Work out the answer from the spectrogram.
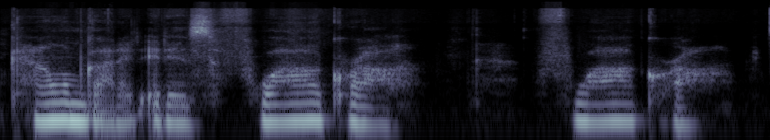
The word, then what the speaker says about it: foie gras: there we go Callum got it it is foie gras foie gras not spelled like that calendar close enough you wrote anyway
